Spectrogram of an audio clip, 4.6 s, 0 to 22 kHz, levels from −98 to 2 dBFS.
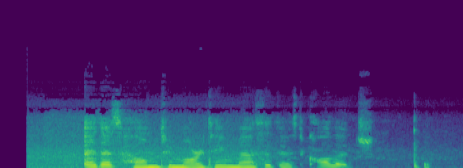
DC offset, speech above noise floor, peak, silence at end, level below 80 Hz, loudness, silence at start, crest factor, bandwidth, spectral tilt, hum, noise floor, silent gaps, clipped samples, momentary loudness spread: under 0.1%; 21 dB; -2 dBFS; 0.35 s; -64 dBFS; -17 LUFS; 0.25 s; 16 dB; 8.6 kHz; -5.5 dB/octave; none; -38 dBFS; none; under 0.1%; 20 LU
